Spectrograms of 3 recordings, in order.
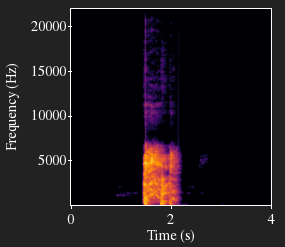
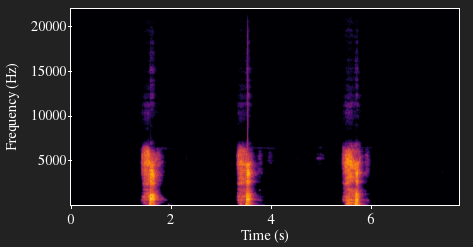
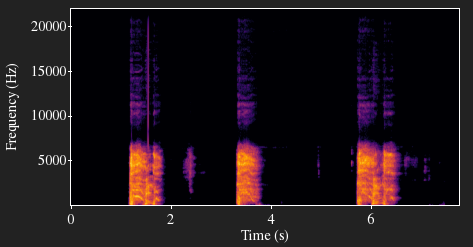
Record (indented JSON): {
  "cough_length": "4.0 s",
  "cough_amplitude": 32767,
  "cough_signal_mean_std_ratio": 0.28,
  "exhalation_length": "7.8 s",
  "exhalation_amplitude": 32766,
  "exhalation_signal_mean_std_ratio": 0.21,
  "three_cough_length": "7.8 s",
  "three_cough_amplitude": 32767,
  "three_cough_signal_mean_std_ratio": 0.34,
  "survey_phase": "beta (2021-08-13 to 2022-03-07)",
  "age": "45-64",
  "gender": "Male",
  "wearing_mask": "No",
  "symptom_runny_or_blocked_nose": true,
  "symptom_onset": "12 days",
  "smoker_status": "Ex-smoker",
  "respiratory_condition_asthma": false,
  "respiratory_condition_other": false,
  "recruitment_source": "REACT",
  "submission_delay": "3 days",
  "covid_test_result": "Negative",
  "covid_test_method": "RT-qPCR",
  "influenza_a_test_result": "Negative",
  "influenza_b_test_result": "Negative"
}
